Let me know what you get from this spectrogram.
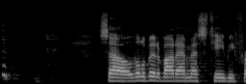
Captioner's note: laughing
